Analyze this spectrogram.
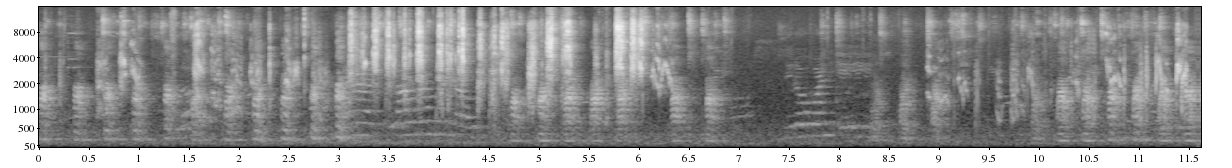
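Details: Female budgerigar chatter used to stimulate breeding: loud, dense, scratchy warbling with grating notes and nasal harmonic phrases, a short lull, then the chatter resumes.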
